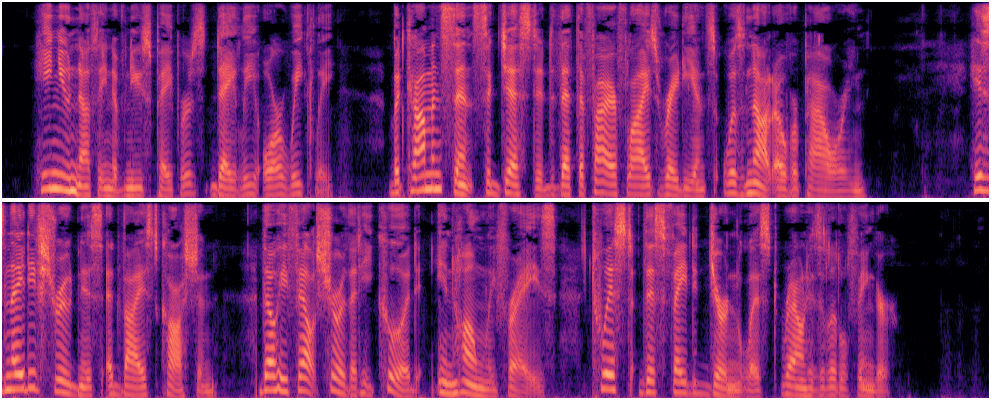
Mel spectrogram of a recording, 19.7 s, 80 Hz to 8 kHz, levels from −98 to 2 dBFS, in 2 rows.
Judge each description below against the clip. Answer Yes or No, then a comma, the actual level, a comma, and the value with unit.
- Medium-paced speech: No, slow, 130 wpm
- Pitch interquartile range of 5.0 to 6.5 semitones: Yes, wide, 5.4 semitones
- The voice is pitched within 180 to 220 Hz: No, low, 135 Hz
